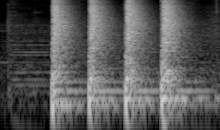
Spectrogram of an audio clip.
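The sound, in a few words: snare drum with stock heads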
